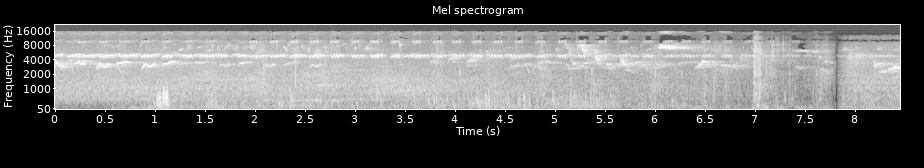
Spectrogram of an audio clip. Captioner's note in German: Vögel zwitschern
